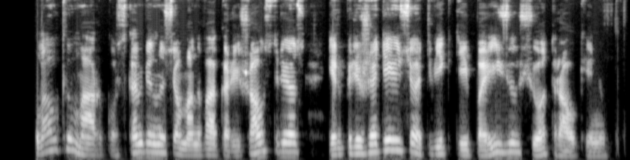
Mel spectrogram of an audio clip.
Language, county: Lithuanian, Vilnius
